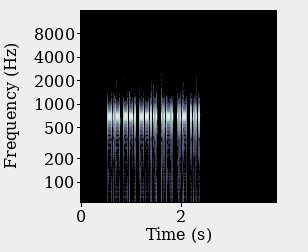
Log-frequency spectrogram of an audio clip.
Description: Morse code, heard as a keyed tone, about 45 wpm, 700 Hz. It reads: KG7FUH
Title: USA Call Signs - 6 Characters - 45wpm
